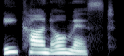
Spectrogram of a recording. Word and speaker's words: economist: smith is an economist notice the stress on economist this content word has new information so it is emphasized there are four syllables in economist with the stress on the second syllable economist he just finished writing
